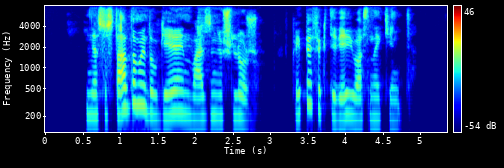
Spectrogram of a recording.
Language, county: Lithuanian, Kaunas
